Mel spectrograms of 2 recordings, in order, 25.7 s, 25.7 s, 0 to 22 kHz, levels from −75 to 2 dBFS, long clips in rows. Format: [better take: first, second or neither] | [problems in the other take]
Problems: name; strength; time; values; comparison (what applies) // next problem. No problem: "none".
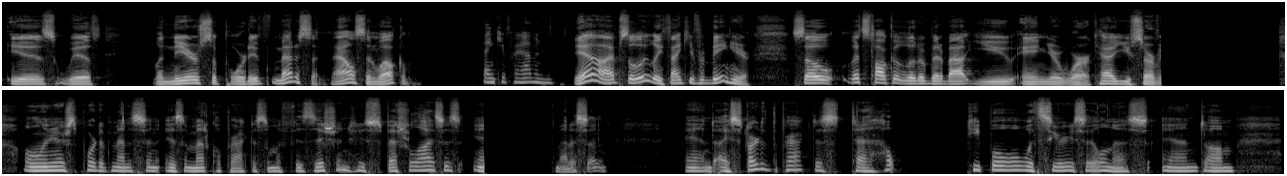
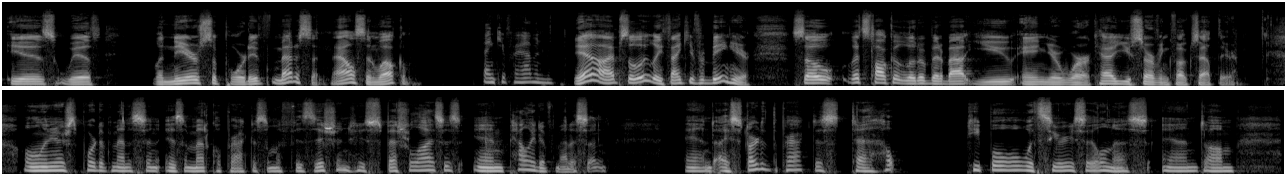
second | audio cutting out; at 12 s for 1 s and at 18 s for 0.5 s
